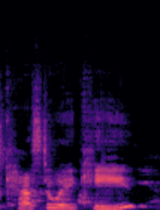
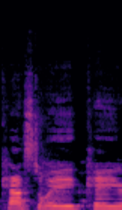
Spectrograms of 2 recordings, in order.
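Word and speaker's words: Castaway Cay: and it's also called castaway K or Castaway key that's funny what was weird is they're they're both spelled the same but one says Castaway K and the other one says it's Castaway Key how can we almost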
